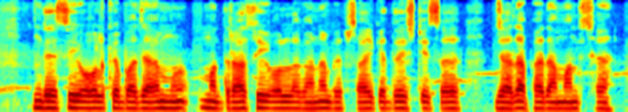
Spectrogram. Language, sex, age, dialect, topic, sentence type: Maithili, male, 18-24, Angika, agriculture, statement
